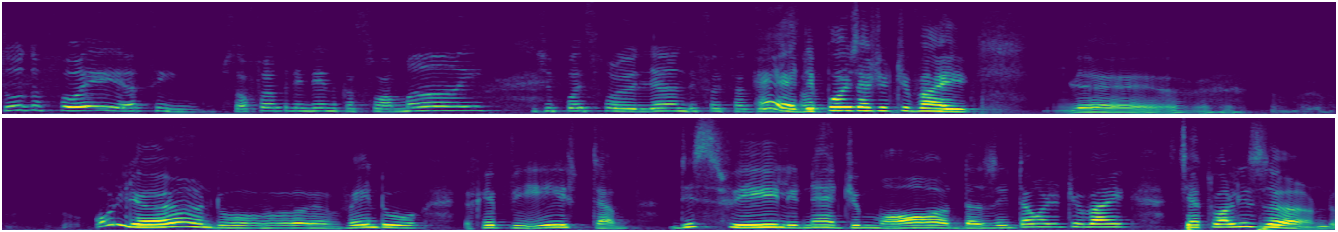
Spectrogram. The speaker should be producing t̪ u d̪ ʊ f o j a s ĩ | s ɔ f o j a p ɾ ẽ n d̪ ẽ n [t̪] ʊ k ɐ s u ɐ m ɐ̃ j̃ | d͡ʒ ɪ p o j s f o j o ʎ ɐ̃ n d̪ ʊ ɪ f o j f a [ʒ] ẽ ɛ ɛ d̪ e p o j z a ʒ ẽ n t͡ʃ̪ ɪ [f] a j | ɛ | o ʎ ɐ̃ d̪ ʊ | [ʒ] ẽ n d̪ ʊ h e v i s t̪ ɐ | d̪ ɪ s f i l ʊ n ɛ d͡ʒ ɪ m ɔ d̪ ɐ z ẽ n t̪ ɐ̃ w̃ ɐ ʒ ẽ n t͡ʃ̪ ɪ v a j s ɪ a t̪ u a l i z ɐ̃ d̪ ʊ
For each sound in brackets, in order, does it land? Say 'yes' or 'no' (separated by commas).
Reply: no, no, no, no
